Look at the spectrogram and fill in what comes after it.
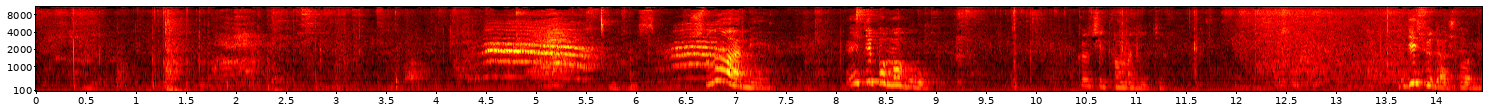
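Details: Cher, a domestic cat and mother of kittens, in a big house shared with many exotic pets; several drawn-out meows that sweep downward in pitch, spread across the clip, with a woman talking in Russian between them and brief music.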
